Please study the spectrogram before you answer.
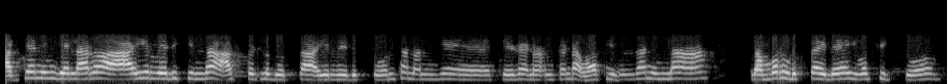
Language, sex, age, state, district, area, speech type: Kannada, female, 30-45, Karnataka, Mysore, rural, conversation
